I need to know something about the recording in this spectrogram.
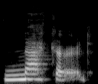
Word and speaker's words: knackered: british expression very tired be careful the K is not pronounced we say I'm knackered so this is an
